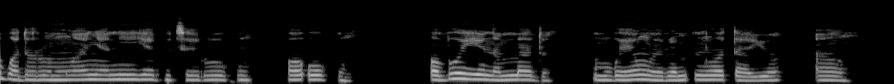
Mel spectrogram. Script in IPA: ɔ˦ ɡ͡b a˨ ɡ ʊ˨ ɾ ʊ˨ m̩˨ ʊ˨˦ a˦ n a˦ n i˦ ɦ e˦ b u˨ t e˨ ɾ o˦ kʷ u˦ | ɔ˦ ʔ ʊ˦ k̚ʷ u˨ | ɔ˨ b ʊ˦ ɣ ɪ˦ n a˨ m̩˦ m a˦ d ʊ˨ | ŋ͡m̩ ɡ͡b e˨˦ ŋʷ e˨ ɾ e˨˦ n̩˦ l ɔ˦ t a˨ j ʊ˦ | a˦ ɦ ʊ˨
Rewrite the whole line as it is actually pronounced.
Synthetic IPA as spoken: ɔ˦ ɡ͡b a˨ d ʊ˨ ɾ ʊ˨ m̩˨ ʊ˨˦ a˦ ɲ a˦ n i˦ ɦ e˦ b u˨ t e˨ ɾ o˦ kʷ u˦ | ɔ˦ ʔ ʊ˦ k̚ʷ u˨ | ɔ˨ b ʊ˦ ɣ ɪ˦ n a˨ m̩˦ m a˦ d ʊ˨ | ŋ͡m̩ ɡ͡b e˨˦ ŋʷ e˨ ɾ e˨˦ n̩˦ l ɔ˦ t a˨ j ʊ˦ | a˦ ɦ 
